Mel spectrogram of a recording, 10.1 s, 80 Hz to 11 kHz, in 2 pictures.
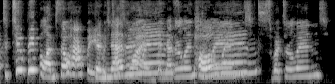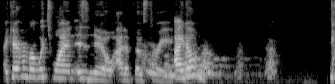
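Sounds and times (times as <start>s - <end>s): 
speech: 0.0s - 9.2s
dogs barking and yipping excitedly: 1.9s - 3.7s, 7.2s - 9.2s.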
